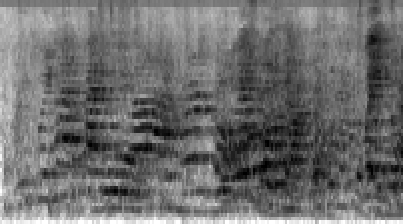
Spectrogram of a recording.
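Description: Indistinct chatter of several people talking at once, children's voices among them, with no single clear speaker.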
